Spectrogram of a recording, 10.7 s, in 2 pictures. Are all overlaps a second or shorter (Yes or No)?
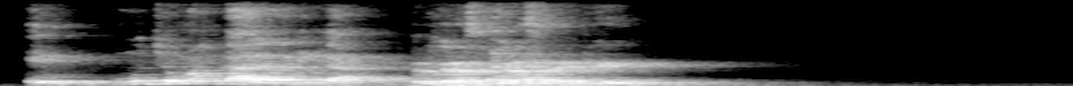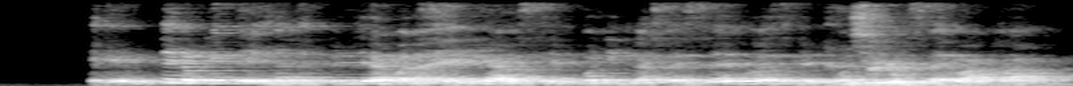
Yes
